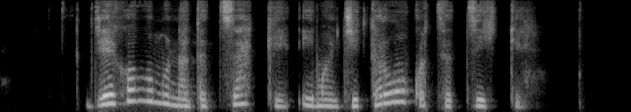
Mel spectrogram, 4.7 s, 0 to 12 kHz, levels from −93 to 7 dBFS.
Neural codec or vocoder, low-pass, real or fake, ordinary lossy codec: codec, 24 kHz, 0.9 kbps, WavTokenizer, medium speech release version 1; 10.8 kHz; fake; Opus, 16 kbps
